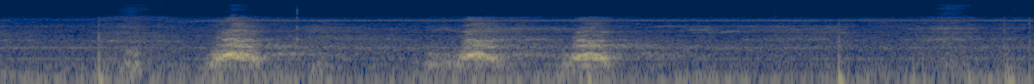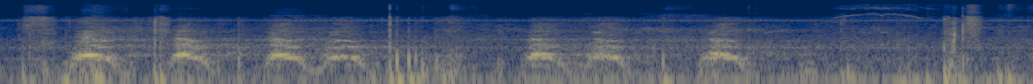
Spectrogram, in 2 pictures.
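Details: Basset hound Fred, during one of his deer friend's visits, barks in uneven bursts of two to four deep, hoarse woofs separated by short pauses, with soft background noise between.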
